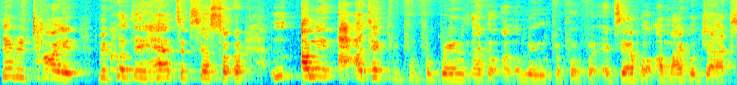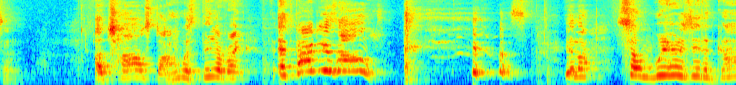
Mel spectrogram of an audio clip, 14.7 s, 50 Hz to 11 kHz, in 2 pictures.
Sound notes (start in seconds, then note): 11.4 laughs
